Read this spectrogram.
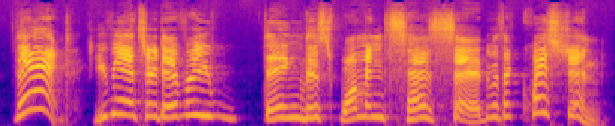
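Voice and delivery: very high, tiny squeaky voice; a tiny exasperated sprite scolding; squeaky little Conscience. Acted. Conscience snaps at the man in a very high squeak.

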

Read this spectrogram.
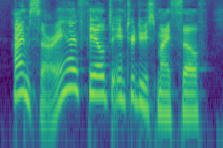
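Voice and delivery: high, polite little lady; curtsy it out sweetly, voice up high; prim little book voice. Acted. Book introduces herself to the man with a high dainty bow.

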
